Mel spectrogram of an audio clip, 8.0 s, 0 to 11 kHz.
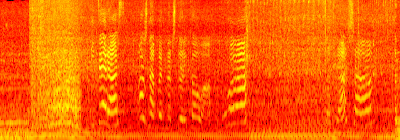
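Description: A 1987 Mitsubishi Pajero's 2.5-litre diesel engine running, heard from inside the cab. There is a short burst of rushing noise about a second in. From about five seconds the engine runs at a lower, steady note.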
